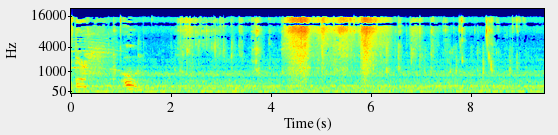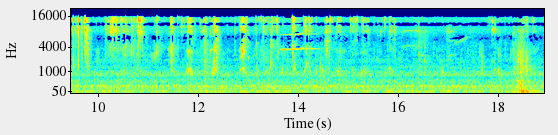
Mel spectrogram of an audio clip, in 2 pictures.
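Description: A young man chews crunchy fried food loudly, with crisp crackles.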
